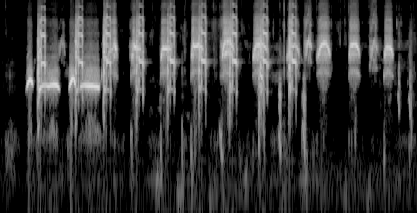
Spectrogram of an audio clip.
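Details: Grey francolin, known locally as teetar, calling loudly in a rapid series of bright, shrill notes. The first notes are lower and flat, and later ones rise into higher looping phrases, repeated roughly every half second over a quiet background.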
